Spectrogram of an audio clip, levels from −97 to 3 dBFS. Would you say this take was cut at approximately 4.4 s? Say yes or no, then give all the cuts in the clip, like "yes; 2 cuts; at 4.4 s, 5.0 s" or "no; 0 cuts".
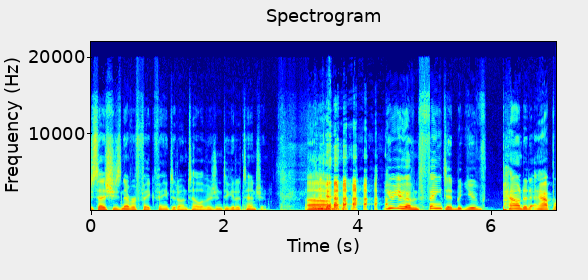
yes; 1 cut; at 4.4 s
